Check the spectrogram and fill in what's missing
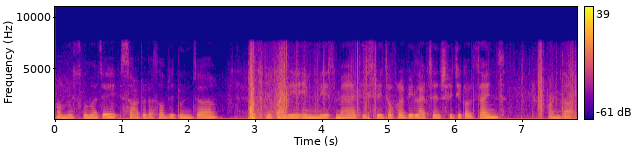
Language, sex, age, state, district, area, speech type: Nepali, female, 18-30, West Bengal, Jalpaiguri, urban, spontaneous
